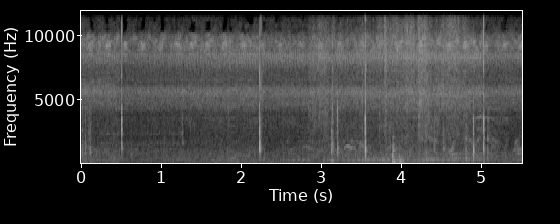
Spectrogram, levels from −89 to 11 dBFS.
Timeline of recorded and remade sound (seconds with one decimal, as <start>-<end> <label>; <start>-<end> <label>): 0.0-5.5 remade

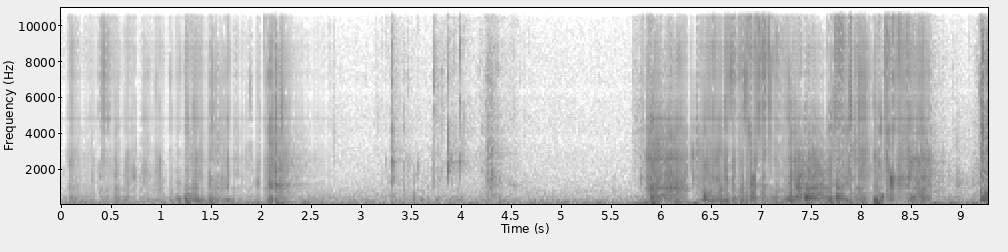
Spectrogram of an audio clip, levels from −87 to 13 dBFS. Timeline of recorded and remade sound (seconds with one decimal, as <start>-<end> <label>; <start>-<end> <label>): 0.0-2.7 remade; 2.7-5.8 recorded; 5.8-8.7 remade; 8.7-9.3 recorded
